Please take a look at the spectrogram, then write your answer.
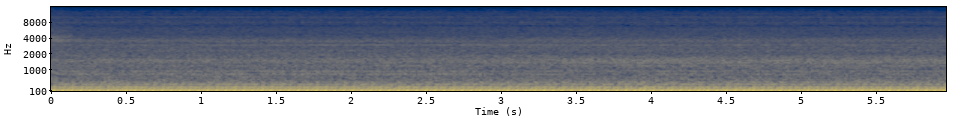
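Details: BMW N52 inline-six after misfire diagnosis (earlier cylinder 2 misfire code, coil swap), live data showing all six cylinders smooth and no faults; deep, even idle with no stumbles; normal idle.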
